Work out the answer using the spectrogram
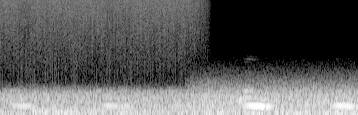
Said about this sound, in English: We recorded several different baleen whale calls.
